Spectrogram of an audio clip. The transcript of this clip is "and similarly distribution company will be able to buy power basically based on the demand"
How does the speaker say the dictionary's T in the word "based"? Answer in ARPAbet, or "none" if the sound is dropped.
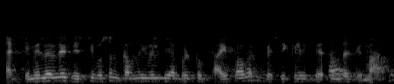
none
